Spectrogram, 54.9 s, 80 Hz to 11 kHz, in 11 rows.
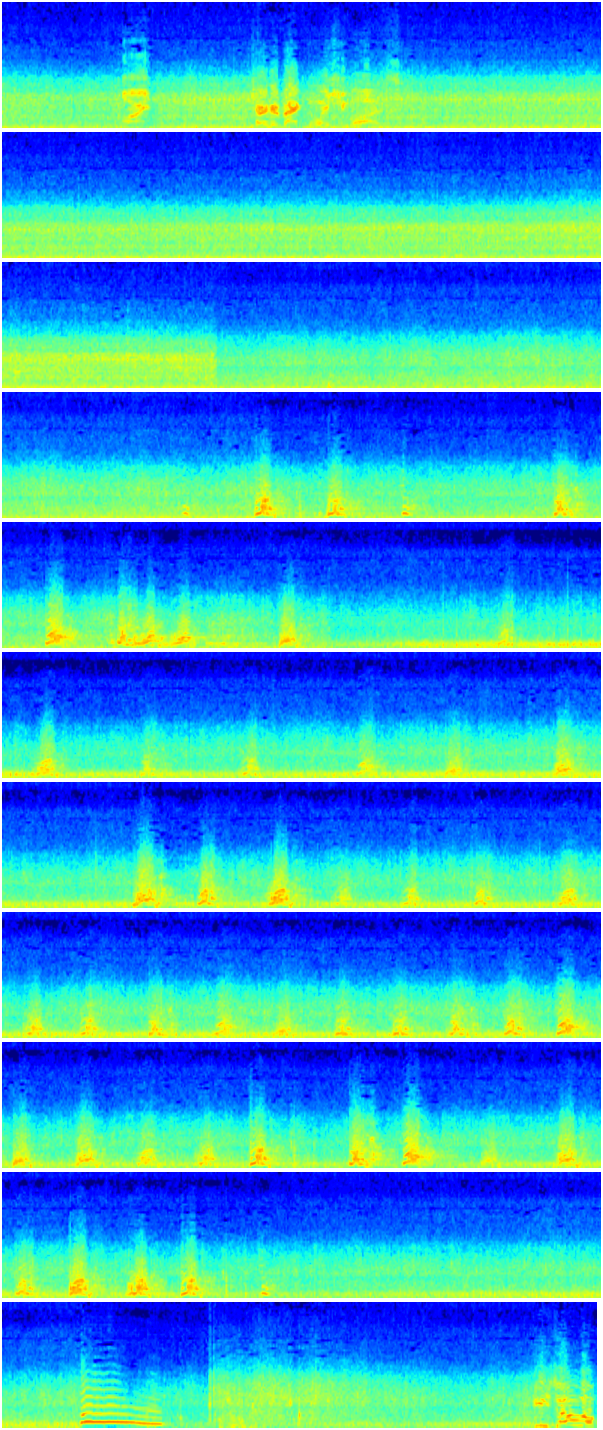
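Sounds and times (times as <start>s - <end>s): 
wind: 0.0s - 54.8s
speech: 2.1s - 3.4s
dog barking: 16.4s - 18.5s, 19.6s - 22.6s, 24.1s - 24.4s, 25.2s - 27.2s, 27.9s - 29.9s, 31.0s - 47.3s.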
